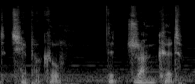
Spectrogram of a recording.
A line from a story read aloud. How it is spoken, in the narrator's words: Henry Grover rolled his eyes and muttered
